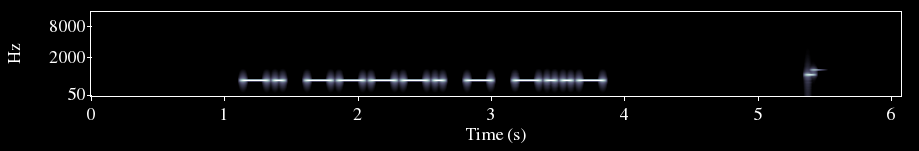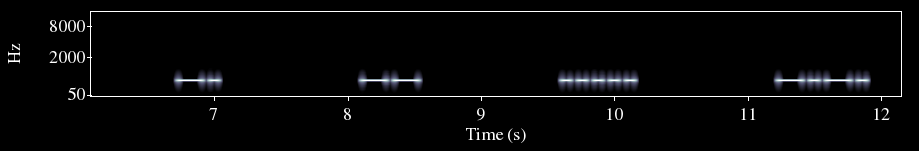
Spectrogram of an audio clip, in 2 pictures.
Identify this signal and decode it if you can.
Morse code, heard as a keyed tone, about 20 wpm, spaced as for 10 wpm, 700 Hz. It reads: N9TX NM5C
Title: USA Call Signs - 4 Characters - 6x Character Spacing - 20wpm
